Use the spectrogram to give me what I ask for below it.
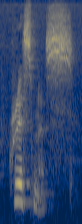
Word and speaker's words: Christmas: it's not ballot it's ballet here the T is silent in the same way we have Christmas it's not customers of customers it's Christmas in both these words the T is site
